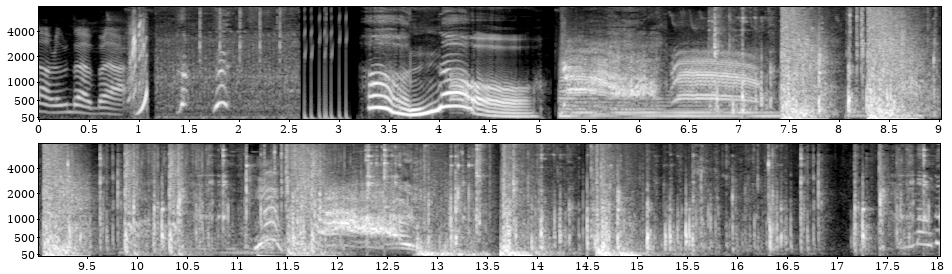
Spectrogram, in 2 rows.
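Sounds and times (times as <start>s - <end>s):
crashing and breaking impacts: 6.7s - 18.0s.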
